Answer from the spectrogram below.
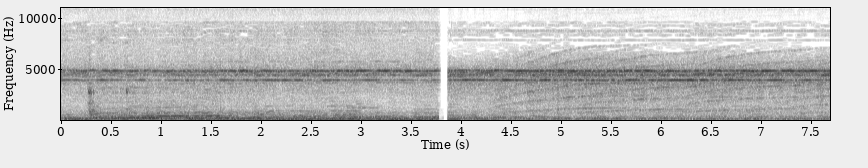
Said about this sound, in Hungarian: Ugye, hogy egymás mögött szépen sorakoznak az X-wingek, mennek a halálcsillag felé, és akkor szétnyílnak a szárnyak, ennek teljesen új hangot adtak a mono változatban.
